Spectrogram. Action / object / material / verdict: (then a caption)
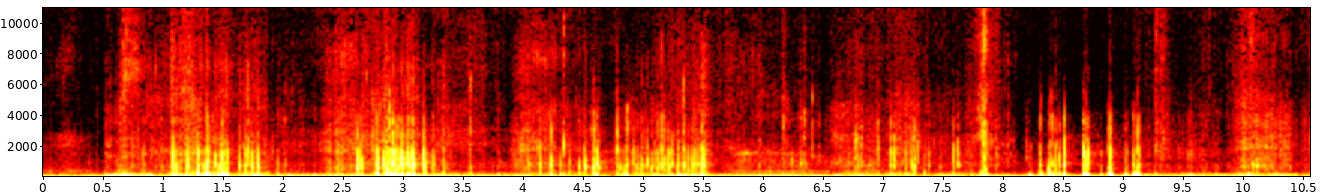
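scrape / rubber-nubbed grooming glove / rubber / none. A red pet grooming glove with soft rubber/silicone nubs on the palm and grey fabric trim is held in one hand close to the microphone while long painted fingernails scratch and brush across the nubs. The result is a dense run of quick, dry crackling scratches and soft brushing strokes with a low rumble underneath, rising in short bursts and fading with almost no ring.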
